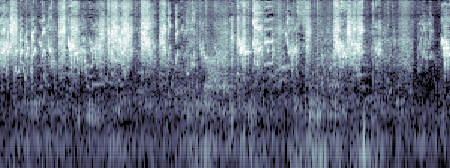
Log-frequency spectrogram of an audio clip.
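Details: Pet budgerigar chirping: dense bursts of bright, scratchy twittering chirps coming in quick clusters, with short quiet gaps between the runs.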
